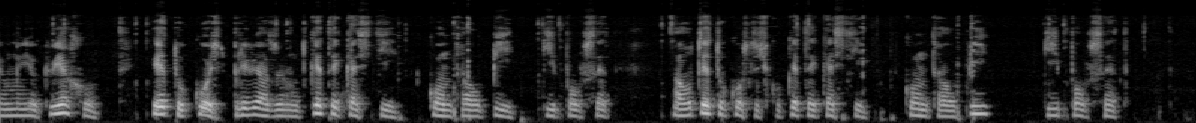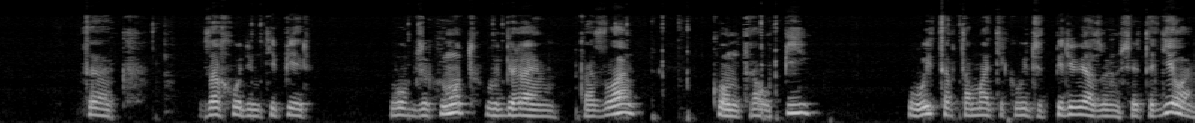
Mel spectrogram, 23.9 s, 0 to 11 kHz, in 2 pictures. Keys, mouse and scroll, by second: 1.3 click, 2.7 shift+click, 4.6 ctrl+p, 6.6 click, 8.0 shift+click, 9.5 ctrl+p, 11.5 middle click, 12.0 middle click, 14.5 click, 16.9 click, 18.1 shift+click, 19.5 ctrl+p.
